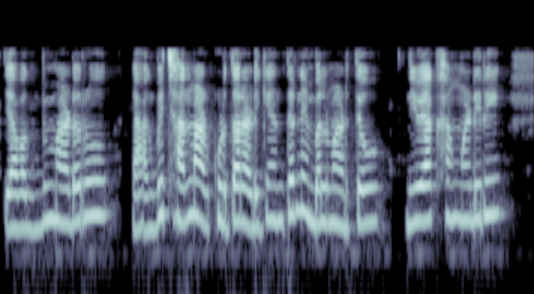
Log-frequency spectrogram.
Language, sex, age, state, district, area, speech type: Kannada, female, 18-30, Karnataka, Bidar, urban, spontaneous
